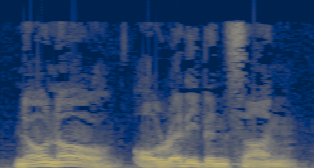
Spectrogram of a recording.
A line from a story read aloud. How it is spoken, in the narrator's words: Baba exclaimed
